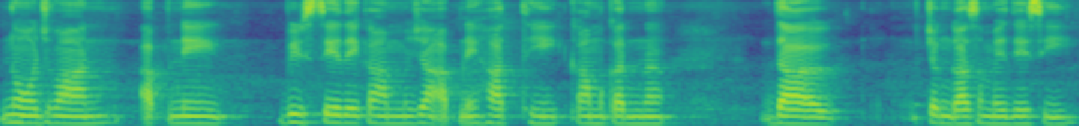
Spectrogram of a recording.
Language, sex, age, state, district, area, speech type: Punjabi, female, 45-60, Punjab, Gurdaspur, urban, spontaneous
